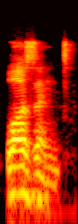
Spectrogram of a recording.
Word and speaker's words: wasn't: wasn't weren't practice that just notice that this wasn't has two syllables and weren't has one syllable okay weren't weren't nowhere and it's burned and this is wasn't wasn't so that is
